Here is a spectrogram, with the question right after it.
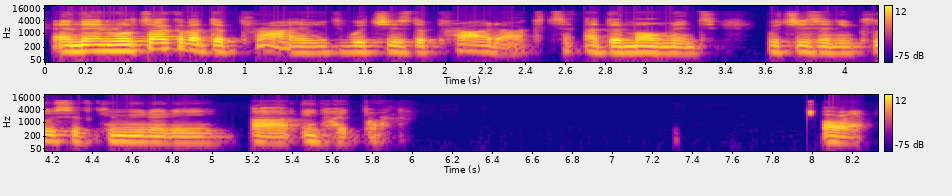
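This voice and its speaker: A man's voice: mid-range voice, fairly even intonation, normal speed, darkish tone. A man in his forties with a Lebanese accent presents as an architect in an informal lecture, explaining things conversationally and checking in with listeners.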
